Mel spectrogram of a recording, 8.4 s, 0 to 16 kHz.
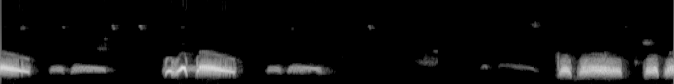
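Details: Live smartphone recording of a decoy spotted dove in liu fueang style at a rice-field camp in Roi Et, Thailand, rainy season 2021: soft hums, a loud looped and burry coo phrase, a long silence, then harsher coos resuming.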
